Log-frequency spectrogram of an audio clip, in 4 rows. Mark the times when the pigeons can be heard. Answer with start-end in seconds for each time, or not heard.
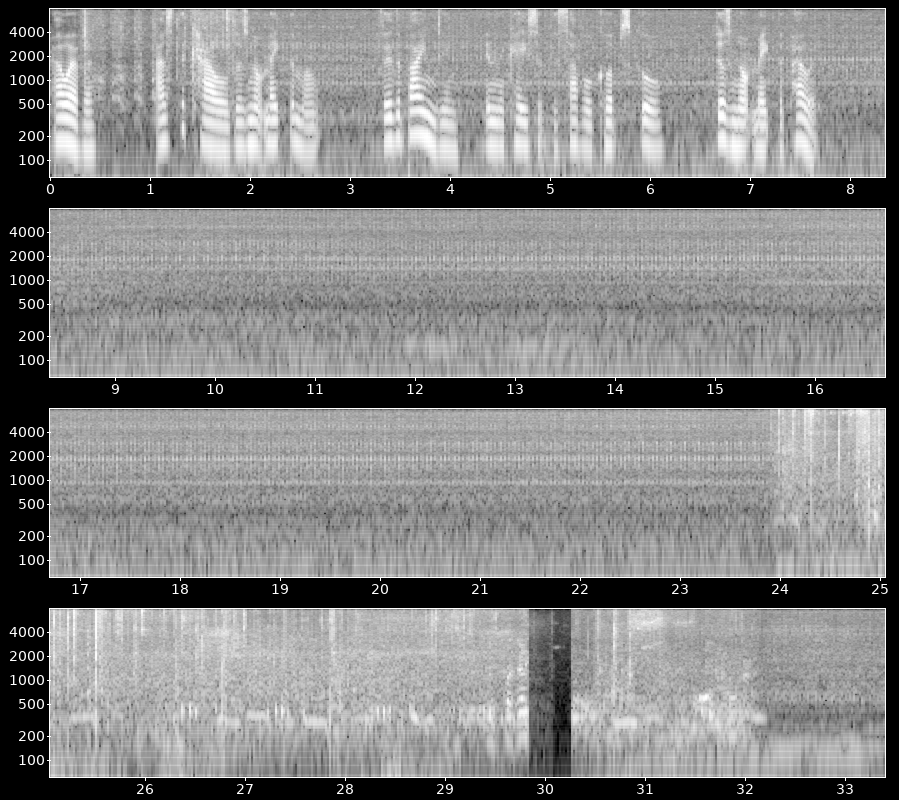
23.9-32.2.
